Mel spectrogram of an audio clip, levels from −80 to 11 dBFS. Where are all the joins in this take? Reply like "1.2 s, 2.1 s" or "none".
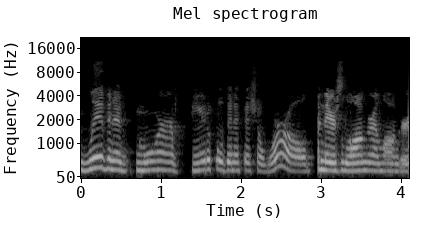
3.0 s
